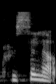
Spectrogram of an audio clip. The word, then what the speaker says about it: Priscilla: Ich muss nur gleich zu Anfang sagen, mein Name wird Priscilla ausgesprochen, aber Priscilla.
